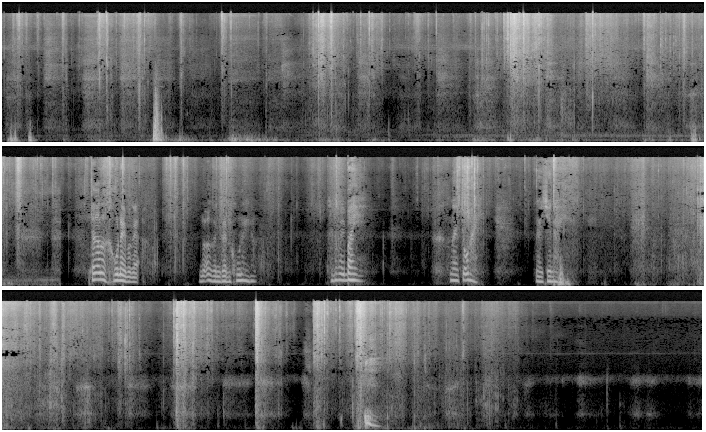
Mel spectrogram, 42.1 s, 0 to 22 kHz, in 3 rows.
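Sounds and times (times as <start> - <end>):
footsteps through dry brush: 0.0 - 38.7.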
